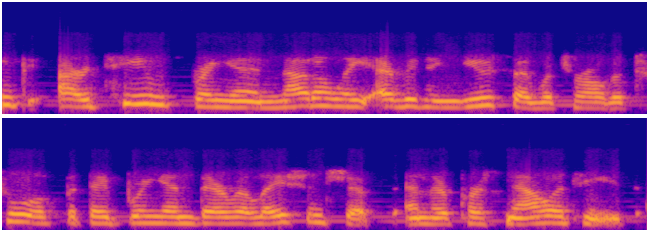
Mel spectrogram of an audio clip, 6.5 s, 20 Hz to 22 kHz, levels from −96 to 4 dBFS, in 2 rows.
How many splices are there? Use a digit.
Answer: 0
